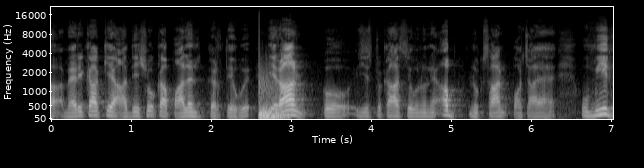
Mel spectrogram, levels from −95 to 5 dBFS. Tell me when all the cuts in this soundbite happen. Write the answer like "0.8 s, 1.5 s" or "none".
2.6 s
